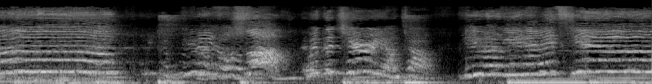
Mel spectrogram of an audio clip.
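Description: Show-tune singing in children's voices over a recorded backing track with a steady bass. There is a long held note at the start, a livelier sung stretch in the middle, and another held note from about five seconds in.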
